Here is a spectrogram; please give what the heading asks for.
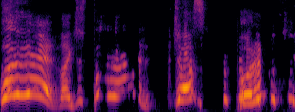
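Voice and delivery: mock coach yelling, very high and repeated. Illustrating an internal coach yelling at his elephant on the court, mock yelling. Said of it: "and I'm yelling".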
